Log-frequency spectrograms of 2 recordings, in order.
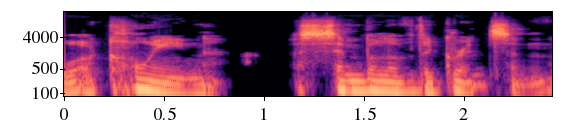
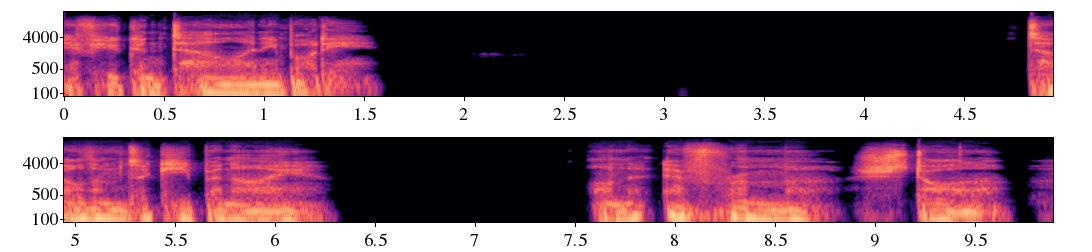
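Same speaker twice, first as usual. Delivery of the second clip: hushed stage whisper; 2 semitones lower than usual. Game master voices a woman leaning close to a player's ear, half-whispering. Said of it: "And she whispers".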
